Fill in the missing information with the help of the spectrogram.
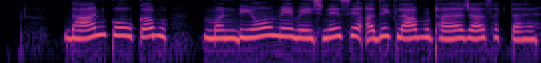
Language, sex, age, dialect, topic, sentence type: Hindi, female, 18-24, Marwari Dhudhari, agriculture, question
